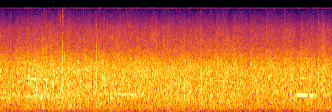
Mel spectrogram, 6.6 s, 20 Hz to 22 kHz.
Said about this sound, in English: Here is right now, right here in the State of the Union. You can tell I'm stalling the 45th President of the United States of America, Donald J. Trump. Let's see if this applause ever fades so I can just get on with the intro.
